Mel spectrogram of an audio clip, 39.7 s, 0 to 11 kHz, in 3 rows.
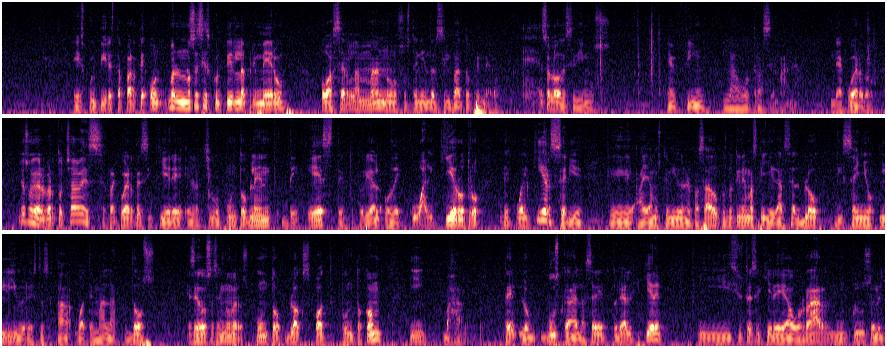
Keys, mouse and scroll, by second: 1.7 middle click, 2.7 scroll up 2, 7.6-8.9 middle drag, 9.0 shift+middle click, 9.7 shift+Tab, 10.2 shift+click, 11.6-12.9 drag, 12.9 Tab, 13.4 scroll down 1, 13.8-14.9 drag, 15.1-16.3 drag.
